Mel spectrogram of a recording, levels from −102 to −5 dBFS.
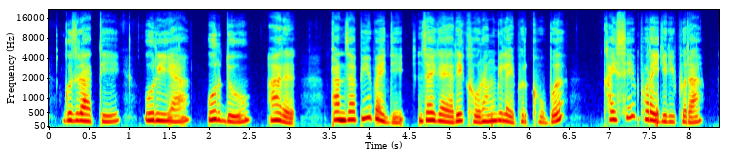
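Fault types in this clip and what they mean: Lost LE Audio frames: the LC3 decoder patched 20, 20 and 30 ms gaps with the previous spectrum, signs randomised, producing brief noisy smears in the speech.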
